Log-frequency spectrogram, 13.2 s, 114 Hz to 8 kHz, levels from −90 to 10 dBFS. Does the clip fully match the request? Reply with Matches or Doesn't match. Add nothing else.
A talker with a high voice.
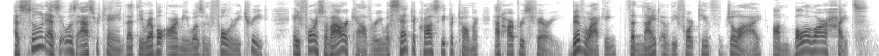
Doesn't match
